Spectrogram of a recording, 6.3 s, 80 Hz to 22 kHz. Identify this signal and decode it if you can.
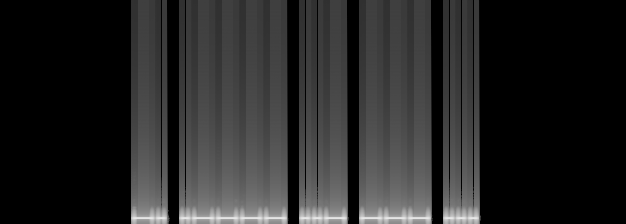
Morse code, heard as a keyed tone, about 20 wpm, 700 Hz. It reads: N1UOS
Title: USA Call Signs Repeated 3x 20wpm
